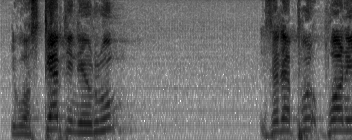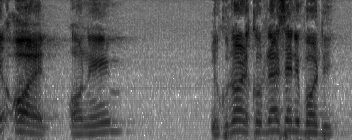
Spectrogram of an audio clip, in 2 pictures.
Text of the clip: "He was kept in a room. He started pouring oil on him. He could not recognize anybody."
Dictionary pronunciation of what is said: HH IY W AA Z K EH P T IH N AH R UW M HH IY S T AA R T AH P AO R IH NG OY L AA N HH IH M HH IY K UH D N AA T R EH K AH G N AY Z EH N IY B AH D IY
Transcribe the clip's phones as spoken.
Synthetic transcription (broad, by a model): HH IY W AA S K EH P T IH N AH R UW M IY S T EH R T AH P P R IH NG OY L AA N HH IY M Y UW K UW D N AA T R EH K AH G N AY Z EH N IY B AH D IY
